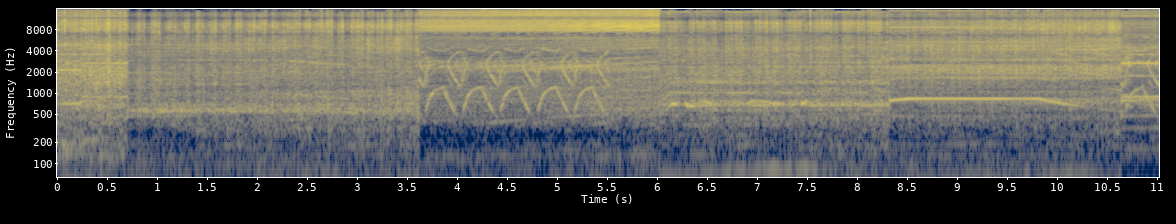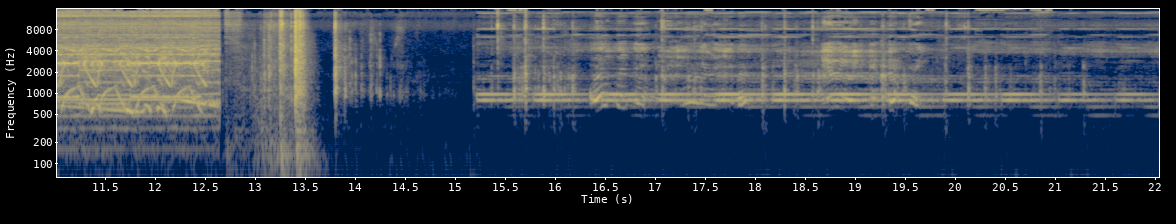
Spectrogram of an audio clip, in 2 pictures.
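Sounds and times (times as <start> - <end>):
toy sirens wailing: 0.0 - 12.7.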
